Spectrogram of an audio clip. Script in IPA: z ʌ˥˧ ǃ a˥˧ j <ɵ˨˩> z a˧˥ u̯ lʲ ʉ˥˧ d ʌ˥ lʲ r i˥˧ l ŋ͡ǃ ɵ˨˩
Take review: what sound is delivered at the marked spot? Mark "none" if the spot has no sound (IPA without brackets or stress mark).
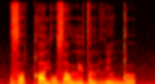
o˨˩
